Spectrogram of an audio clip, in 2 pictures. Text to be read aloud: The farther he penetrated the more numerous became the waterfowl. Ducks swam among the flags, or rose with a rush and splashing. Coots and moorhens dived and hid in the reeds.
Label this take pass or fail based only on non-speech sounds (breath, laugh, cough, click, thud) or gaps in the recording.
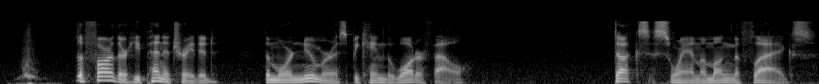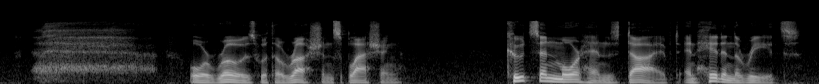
fail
